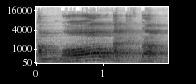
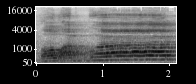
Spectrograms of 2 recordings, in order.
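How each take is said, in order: First: The vowel after the b is short. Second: The vowel after the b is drawn out. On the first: "A-nya pendek, B-nya pendek" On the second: "Sekarang kalau B-nya yang dipanjangkan"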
